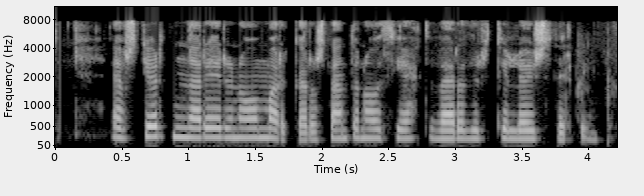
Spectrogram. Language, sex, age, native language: Icelandic, female, 30-39, Icelandic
